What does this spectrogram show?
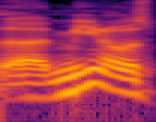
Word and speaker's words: Meno: So that is a thing, I'll just spell it out in philosophy, called Meno's paradox.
